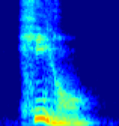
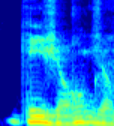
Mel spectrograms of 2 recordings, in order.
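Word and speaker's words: Gijón: And I was in Gijon, which is how you pronounce what I've previously called Gijon, in Spain.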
